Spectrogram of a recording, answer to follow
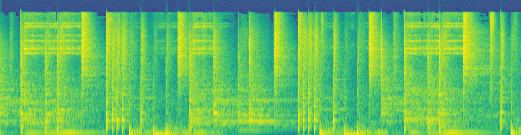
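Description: Drum kit played in a busy funk groove: rapid snare strokes and rimshots, kick drum and cymbals, over a steady low note held underneath that drops out briefly about halfway through.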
